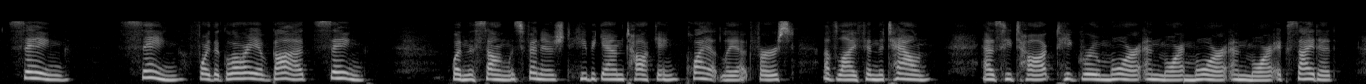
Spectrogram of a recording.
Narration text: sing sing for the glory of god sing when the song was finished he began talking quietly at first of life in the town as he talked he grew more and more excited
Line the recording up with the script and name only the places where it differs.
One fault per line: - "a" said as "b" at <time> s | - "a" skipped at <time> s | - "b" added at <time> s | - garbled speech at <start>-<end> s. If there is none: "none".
- "more and more" added at 11.8 s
